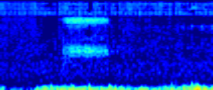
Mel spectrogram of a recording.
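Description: A single short bird call, about half a second long, a little over half a second in, over a low rumble of wind on the microphone.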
